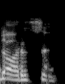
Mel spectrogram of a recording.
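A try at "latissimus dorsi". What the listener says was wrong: डॉर्सी, डॉर्सल नहीं, डॉर्सी, ठीक है।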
